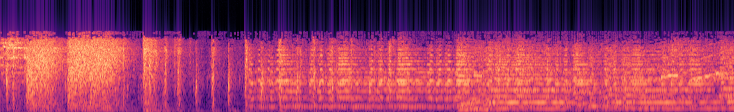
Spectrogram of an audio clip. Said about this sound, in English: I managed to knock a lamp off his desk and beat it before he can find the range.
